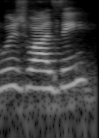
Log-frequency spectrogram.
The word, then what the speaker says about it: bourgeoisie: Well, it's bourgeoisie.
